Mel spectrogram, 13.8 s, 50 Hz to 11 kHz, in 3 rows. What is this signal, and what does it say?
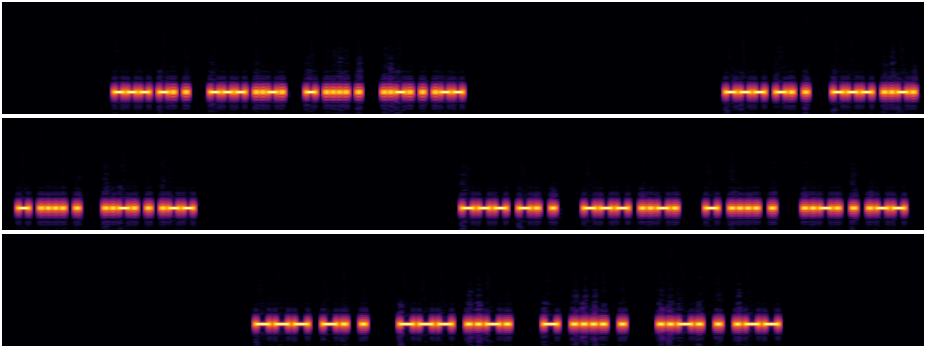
Morse code, heard as a keyed tone, about 64 wpm, 700 Hz. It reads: ONE OF THE FEW ONE OF THE FEW ONE OF THE FEW ONE OF THE FEW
